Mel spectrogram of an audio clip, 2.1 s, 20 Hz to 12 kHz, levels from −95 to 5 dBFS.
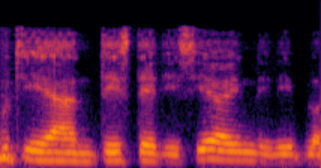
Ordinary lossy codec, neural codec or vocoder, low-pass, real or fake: none; codec, 16 kHz, 0.4 kbps, LongCat-Audio-Codec; 7.2 kHz; fake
